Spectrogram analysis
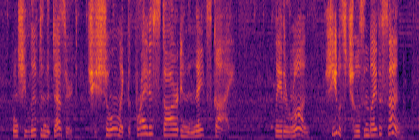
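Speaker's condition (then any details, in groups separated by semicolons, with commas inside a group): No condition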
